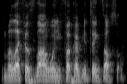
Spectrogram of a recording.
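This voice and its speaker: Casting: male podcast co-host in his twenties, deep voice, casual and opinionated, reflective advice-giver. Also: little pitch movement, fast talker, slightly rough. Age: 20s. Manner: reflective advice-giving, slangy with some swearing.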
